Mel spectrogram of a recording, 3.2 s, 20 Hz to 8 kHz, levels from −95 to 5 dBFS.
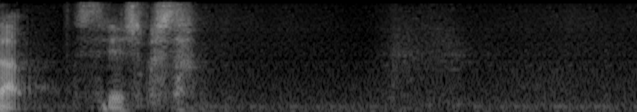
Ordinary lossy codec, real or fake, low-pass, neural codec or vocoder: none; fake; 7.2 kHz; codec, 16 kHz, 1.1 kbps, Voila-Tokenizer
